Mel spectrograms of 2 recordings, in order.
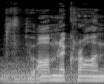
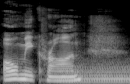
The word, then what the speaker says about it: omicron: uh all the best everybody and i hope omnicron doesn't uh or omnicron omicron which uh actually that was another topic i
